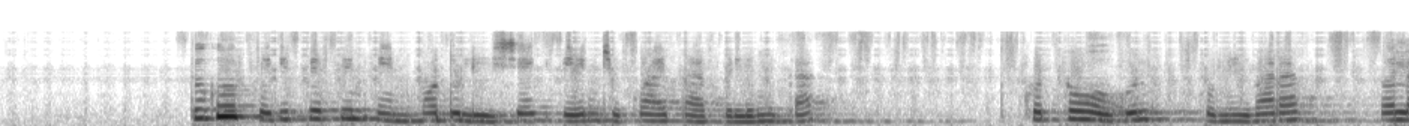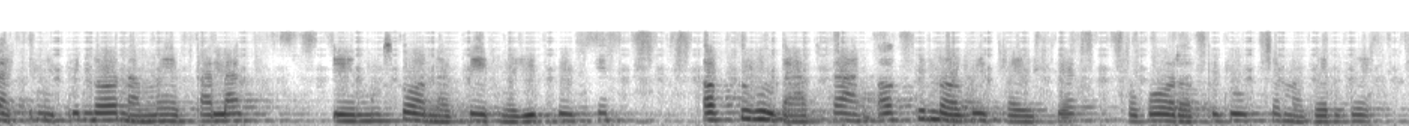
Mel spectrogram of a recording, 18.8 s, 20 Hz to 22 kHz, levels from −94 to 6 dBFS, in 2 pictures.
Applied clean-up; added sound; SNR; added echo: neural separator model SepFormer DNS4.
